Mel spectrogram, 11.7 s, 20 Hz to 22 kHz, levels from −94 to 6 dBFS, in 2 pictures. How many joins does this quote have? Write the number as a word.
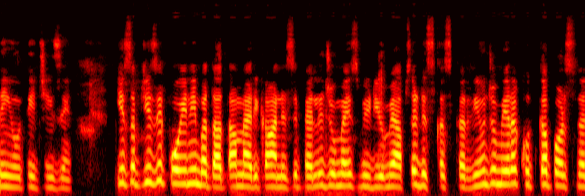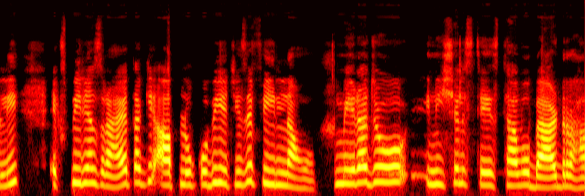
two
